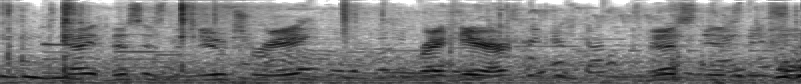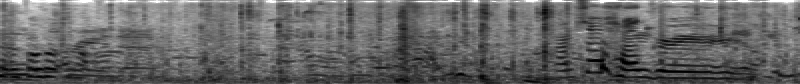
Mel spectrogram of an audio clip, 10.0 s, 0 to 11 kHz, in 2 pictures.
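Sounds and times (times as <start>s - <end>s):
footsteps on dirt: 4.3s - 10.0s
wagon clicking and knocking: 4.9s - 10.0s.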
